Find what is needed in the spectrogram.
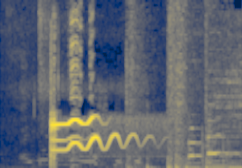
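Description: An edited-in sound effect: a sudden wobbling, warbling tone about half a second in, lasting about a second, followed near the end by background music starting.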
